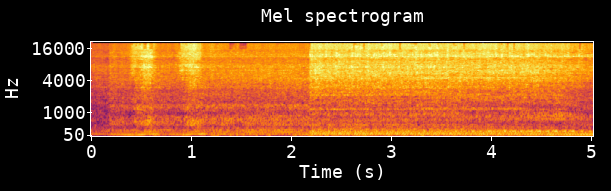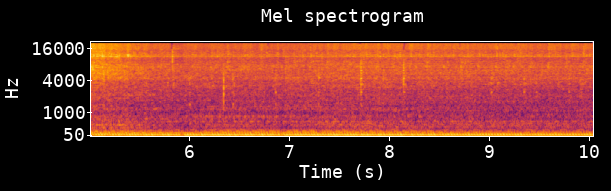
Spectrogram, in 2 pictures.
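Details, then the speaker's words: Swapped engine in a Dodge Power Wagon parked 23 years, no exhaust fitted, janky wiring: loud, deep, uneven rumble with irregular firing beat, rough running possibly from miswired ignition. "Sounds mediocre, but something that probably has to do with the miswiring of this sucker too."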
